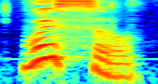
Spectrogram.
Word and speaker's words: whistle: listen fasten castle orphan whistle soften hasten bustle and gourmet in all these words letter t is silent so in this way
